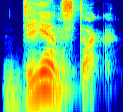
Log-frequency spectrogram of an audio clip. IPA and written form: ˈdiːənstak (Dienstag)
